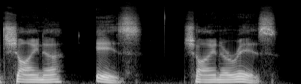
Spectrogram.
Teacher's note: this intrusive R makes the transition between the two vowel sounds smoother and more fluent.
